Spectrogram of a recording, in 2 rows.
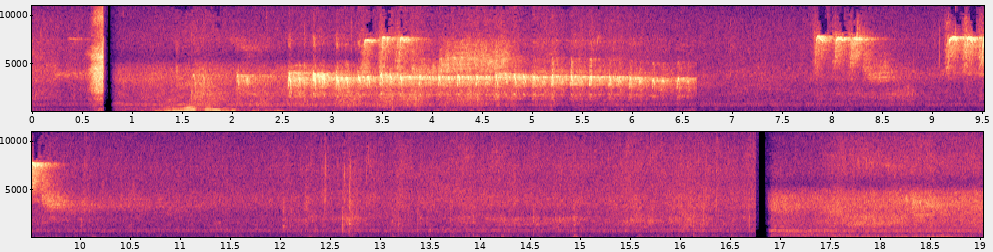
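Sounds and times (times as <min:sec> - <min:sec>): songbird trill: 0:01.7 - 0:06.7, 0:07.8 - 0:10.1.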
